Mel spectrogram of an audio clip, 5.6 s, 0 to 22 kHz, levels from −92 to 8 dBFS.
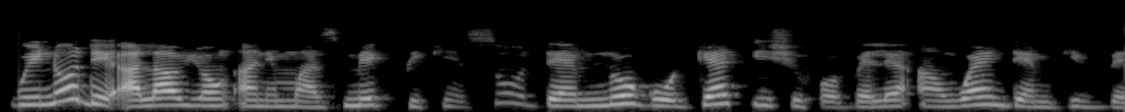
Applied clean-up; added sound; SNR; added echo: none; none; none; none.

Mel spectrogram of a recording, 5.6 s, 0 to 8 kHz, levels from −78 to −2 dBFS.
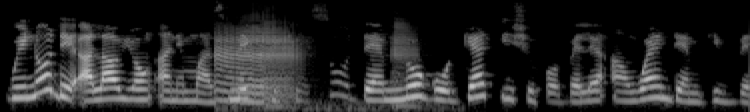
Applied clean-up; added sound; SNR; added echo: none; Fart; 9 dB; none.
